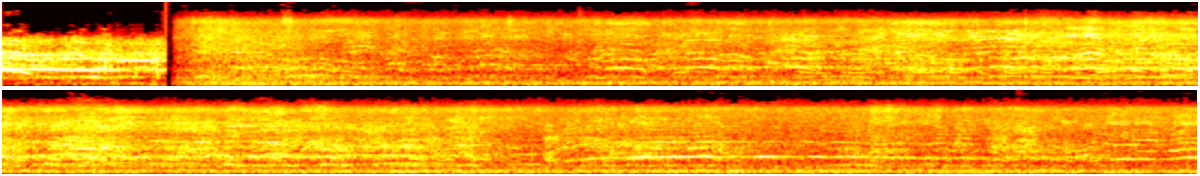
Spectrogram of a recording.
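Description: A crowd of young men shouts and chants loudly outdoors.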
